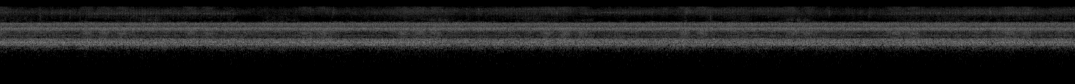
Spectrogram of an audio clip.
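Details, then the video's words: Crickets in a dense, unbroken chorus: several steady high-pitched bands hum together without pause or change in loudness, with no other animals, voices or music. "Cricket Sounds"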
